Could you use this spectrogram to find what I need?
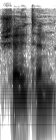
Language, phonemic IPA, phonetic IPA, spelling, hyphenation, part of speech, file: German, /ˈʃɛltən/, [ˈʃɛltn̩], schelten, schel‧ten, verb, De-schelten.ogg
- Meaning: 1. to scold (someone); to rebuke; to chide 2. to scold 3. to curse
